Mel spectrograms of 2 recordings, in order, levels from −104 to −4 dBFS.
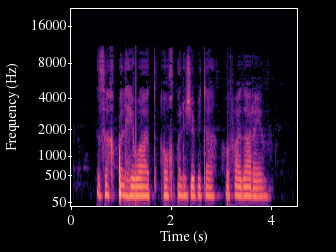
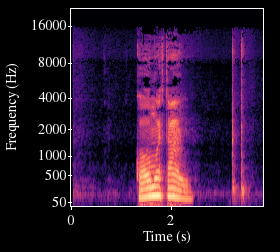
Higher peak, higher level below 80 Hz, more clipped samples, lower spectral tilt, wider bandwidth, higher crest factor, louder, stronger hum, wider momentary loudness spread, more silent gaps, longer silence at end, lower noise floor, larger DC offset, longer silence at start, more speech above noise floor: second, -10 dBFS vs -2 dBFS; second, -68 dBFS vs -52 dBFS; neither; about the same, -7 dB/octave vs -7 dB/octave; second, 10.5 kHz vs 13.5 kHz; first, 24 dB vs 18 dB; second, -33 LUFS vs -16 LUFS; neither; second, 10 LU vs 23 LU; neither; first, 0.6 s vs 0.4 s; first, -84 dBFS vs -67 dBFS; neither; second, 0.5 s vs 1.3 s; about the same, 52 dB vs 53 dB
